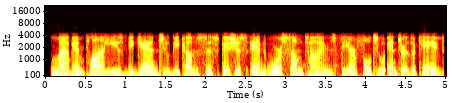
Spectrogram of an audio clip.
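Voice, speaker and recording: A man's voice: mid-range voice, little pitch movement, moderate pace, dry recording, narrow, tinny audio. A man reading scripted horror narration in the manner of a documentary report.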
